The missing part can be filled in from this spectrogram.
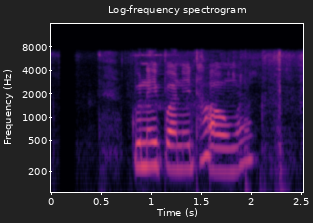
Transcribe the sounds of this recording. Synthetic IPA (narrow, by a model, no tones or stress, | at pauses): kunʌjpʌniʈʰawma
